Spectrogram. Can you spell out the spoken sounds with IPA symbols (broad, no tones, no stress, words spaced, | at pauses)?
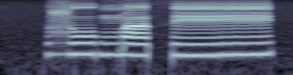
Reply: zoŋ͡mã θeː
